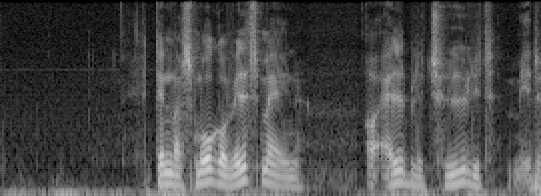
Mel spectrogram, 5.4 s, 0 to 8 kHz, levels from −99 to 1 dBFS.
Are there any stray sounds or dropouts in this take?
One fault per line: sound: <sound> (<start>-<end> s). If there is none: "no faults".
no faults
